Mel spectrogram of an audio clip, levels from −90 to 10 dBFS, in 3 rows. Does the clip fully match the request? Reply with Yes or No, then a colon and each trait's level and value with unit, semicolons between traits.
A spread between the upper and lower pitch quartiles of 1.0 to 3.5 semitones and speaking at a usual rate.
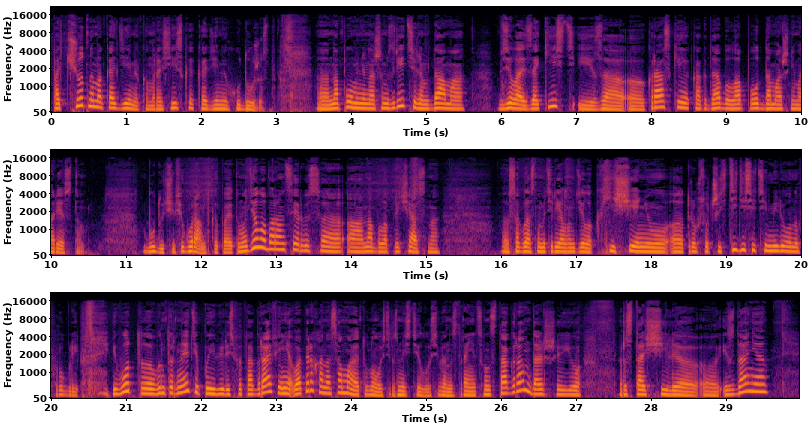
No: average, 4.1 semitones; average, 125 wpm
